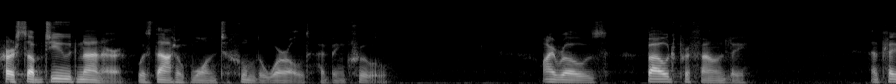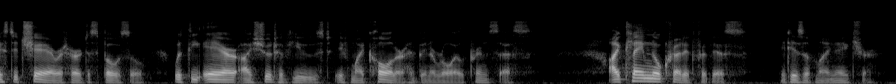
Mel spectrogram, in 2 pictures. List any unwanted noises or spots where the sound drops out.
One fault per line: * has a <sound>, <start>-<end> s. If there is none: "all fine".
all fine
